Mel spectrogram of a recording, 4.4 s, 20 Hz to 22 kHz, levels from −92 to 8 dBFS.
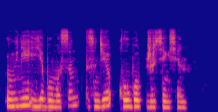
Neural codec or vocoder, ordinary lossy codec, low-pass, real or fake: none; none; none; real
